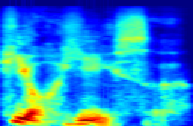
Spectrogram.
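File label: Male, Chinese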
